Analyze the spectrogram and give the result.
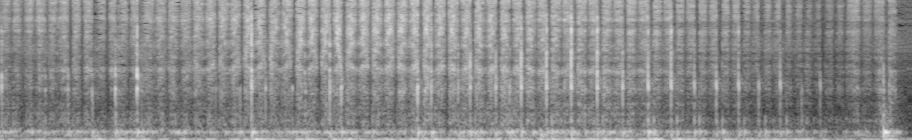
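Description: A graphite pencil scratches dense cross-hatching across the wooden lid of a small hinged coffin-shaped wooden box. The result is a continuous dry, rasping scratch made of rapid back-and-forth strokes over a steady low hum. One sharper, louder stroke comes near the end.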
